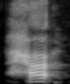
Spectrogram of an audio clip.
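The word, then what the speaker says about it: ح: According to phonetic charts, ha is pronounced in a deeper part of the throat than kha.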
